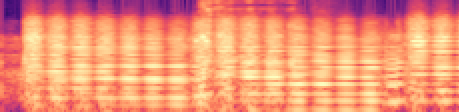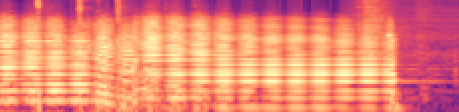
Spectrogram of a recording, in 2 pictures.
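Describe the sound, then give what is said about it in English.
Distorted electric guitar chords run through a tremolo effect on a Kemper Profiler amp modeler, the volume chopped into many fast, even pulses. The chords change a few times before the sound cuts off and fades at the end. “Here is the tremolo.”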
